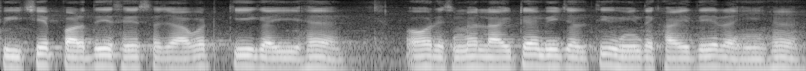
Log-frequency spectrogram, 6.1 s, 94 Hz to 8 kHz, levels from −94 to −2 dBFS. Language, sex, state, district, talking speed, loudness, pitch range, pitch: Hindi, male, Uttar Pradesh, Lalitpur, 170 wpm, -16 LUFS, 110-125 Hz, 115 Hz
